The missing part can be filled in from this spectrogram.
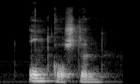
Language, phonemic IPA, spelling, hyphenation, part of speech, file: Dutch, /ˈɔŋˌkɔs.tən/, onkosten, on‧kos‧ten, noun, Nl-onkosten.ogg
- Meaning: plural of onkost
